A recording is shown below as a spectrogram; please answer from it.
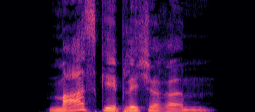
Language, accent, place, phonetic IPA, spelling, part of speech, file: German, Germany, Berlin, [ˈmaːsˌɡeːplɪçəʁəm], maßgeblicherem, adjective, De-maßgeblicherem.ogg
- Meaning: strong dative masculine/neuter singular comparative degree of maßgeblich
